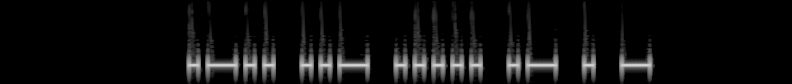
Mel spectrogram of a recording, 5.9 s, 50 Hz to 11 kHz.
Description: Morse code, heard as a keyed tone, about 17 wpm, 700 Hz. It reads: LU5AET
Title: DXCC-100 Call Signs - 6 Characters - Repeated 2x - 17wpm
